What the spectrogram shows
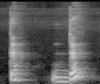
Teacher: T, d are alveolar since the tongue blade is pressed against the alveolar ridge. Normally, the tongue does not touch the front teeth as it does in the dental plosives found in many languages.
